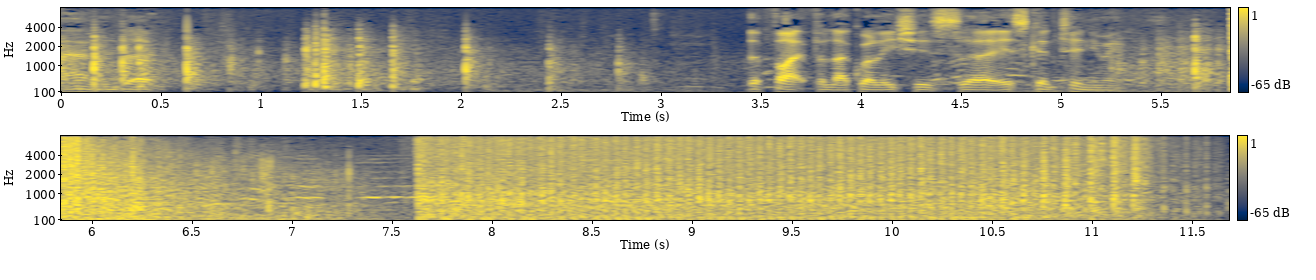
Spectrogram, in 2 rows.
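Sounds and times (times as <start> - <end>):
homemade long-tubed artillery gun on a pickup truck fired by rebel forces: 0.0 - 2.9, 5.5 - 11.6
speech: 3.6 - 5.6.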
